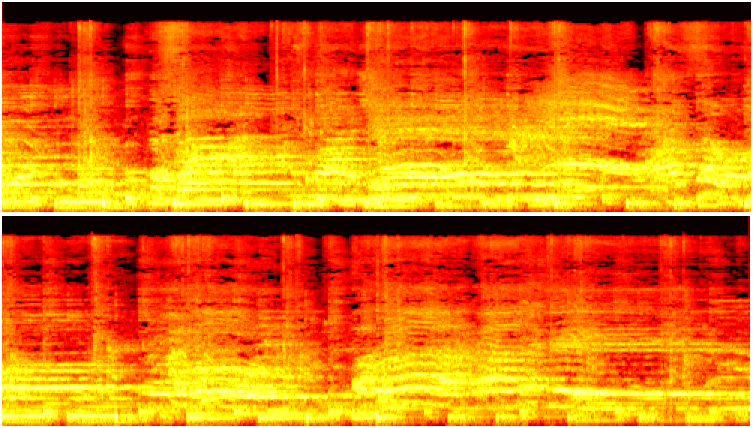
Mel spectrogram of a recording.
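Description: A Mao Naga pop song playing, with sung vocals over a steady beat.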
